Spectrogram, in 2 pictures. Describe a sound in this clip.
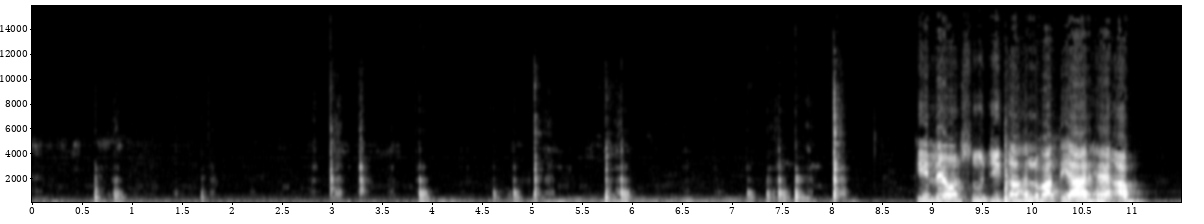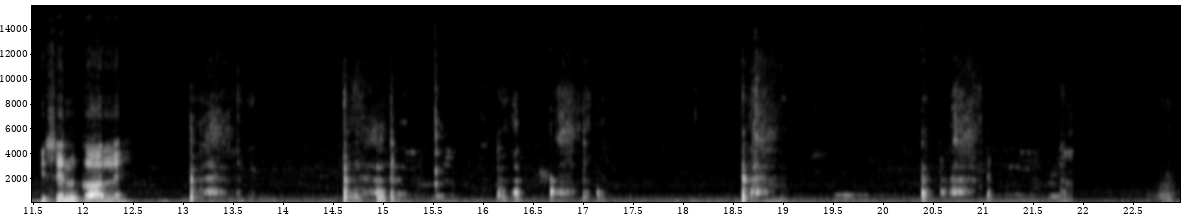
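A wooden spatula scrapes and taps against a metal pan.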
